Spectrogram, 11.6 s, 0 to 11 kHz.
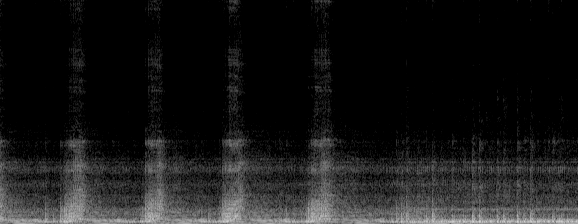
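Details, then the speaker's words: Yamaha RX-King two-stroke after replacing noisy piston with a Riko piston (0.2 different from NPP): four throttle blips then even, smooth idle, no clatter from the engine block. "Dia halus ya bosku. Jadi untuk suaranya juga dia halus, tiga sedikit tadi halus juga ya."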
